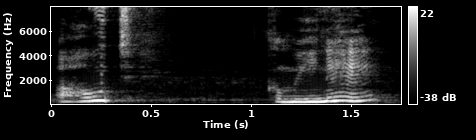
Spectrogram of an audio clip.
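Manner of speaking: ouch then a loud insult; slapped on the back, yelps; yelp of pain. A narrator's reading. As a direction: cry out from a sudden slap. Slapped on the shoulder.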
